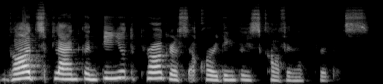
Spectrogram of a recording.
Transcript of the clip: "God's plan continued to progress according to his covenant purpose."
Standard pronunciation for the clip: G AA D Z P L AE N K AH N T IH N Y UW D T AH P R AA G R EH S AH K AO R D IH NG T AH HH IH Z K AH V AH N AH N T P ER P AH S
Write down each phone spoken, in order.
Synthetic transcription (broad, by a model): G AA D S P L AE N K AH N T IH N Y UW T AH P R AA G R EH S AH K AO R D IH NG T AH HH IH S K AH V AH N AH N T P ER P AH S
